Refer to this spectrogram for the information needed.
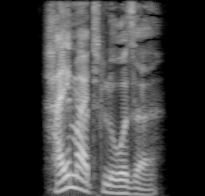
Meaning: inflection of heimatlos: 1. strong/mixed nominative/accusative feminine singular 2. strong nominative/accusative plural 3. weak nominative all-gender singular
- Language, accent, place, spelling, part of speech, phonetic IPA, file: German, Germany, Berlin, heimatlose, adjective, [ˈhaɪ̯maːtloːzə], De-heimatlose.ogg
